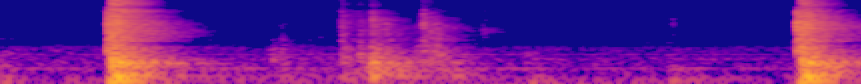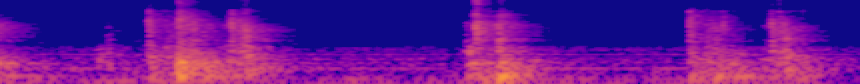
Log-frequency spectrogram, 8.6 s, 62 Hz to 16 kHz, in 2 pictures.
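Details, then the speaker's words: Mercedes EQS 450 (W297) before door soundproofing: door closes and knocks on the door sound thin, hollow, like empty sheet metal, showing little sound deadening. "확실히 문을 닫을 때 텅텅빈 소리와 도어를 두드렸을 때 빈철판 소리가 나는 걸 들으셨죠?"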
